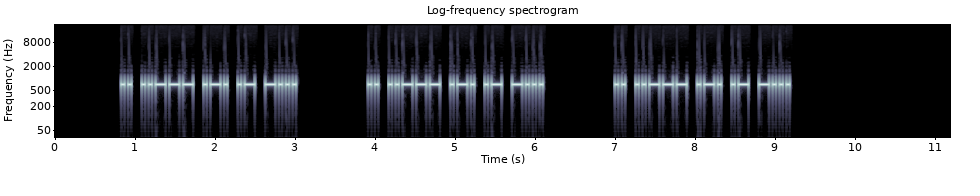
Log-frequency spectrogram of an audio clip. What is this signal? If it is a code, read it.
Morse code, heard as a keyed tone, about 28 wpm, 700 Hz. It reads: I2RAB I2RAB I2RAB
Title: DXCC-100 Call Signs - 5 Characters - Repeated 3x - 28wpm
